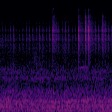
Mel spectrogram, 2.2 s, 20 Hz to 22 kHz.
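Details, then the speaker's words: DF64V v2 coffee grinder, first batch, left plugged in: sharp, irregular high-pitched snaps over a quiet hiss from the anti-static plasma generator probes arcing; fixed by replacing the inner chute with the new probe design. "basically the this plasma generator the probes is making like click noise if you leave it like plugged in for a while you will hear this this"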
